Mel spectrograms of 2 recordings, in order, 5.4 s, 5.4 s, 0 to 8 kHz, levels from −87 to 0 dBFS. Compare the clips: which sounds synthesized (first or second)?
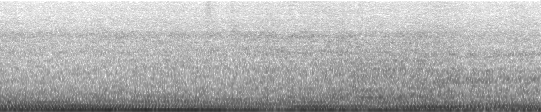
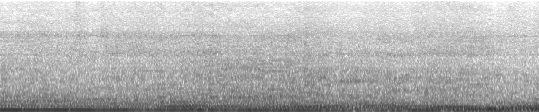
second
